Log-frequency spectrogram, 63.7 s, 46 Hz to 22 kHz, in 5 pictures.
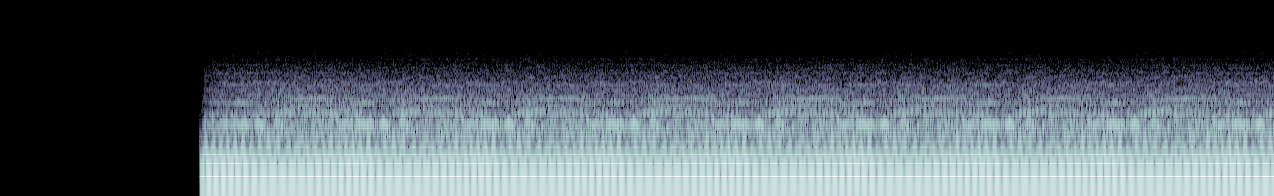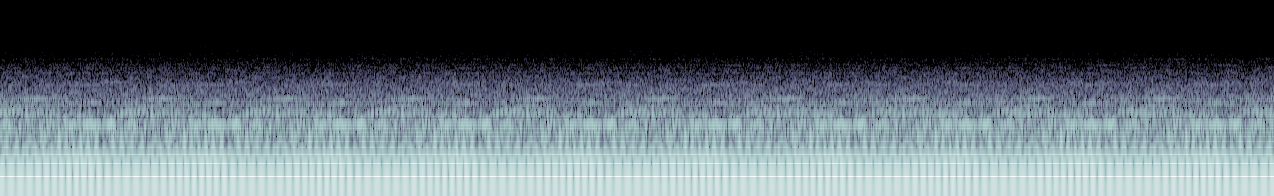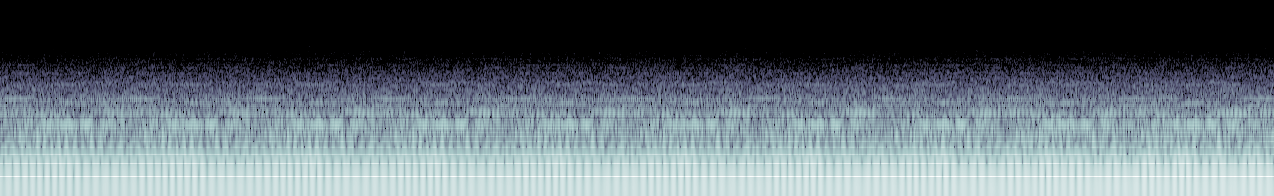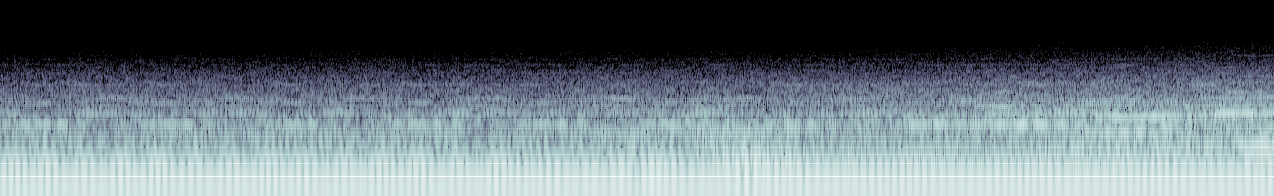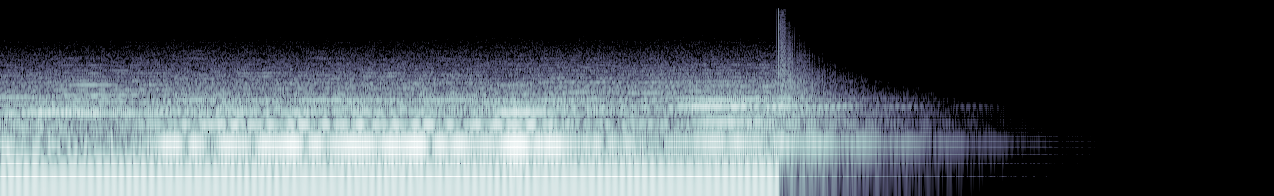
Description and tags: An empty interstellar freighter cruising for about 45 seconds and then accelerates to a maximum.
acceleration, drone, empty, Modulating, reflections, vibrato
